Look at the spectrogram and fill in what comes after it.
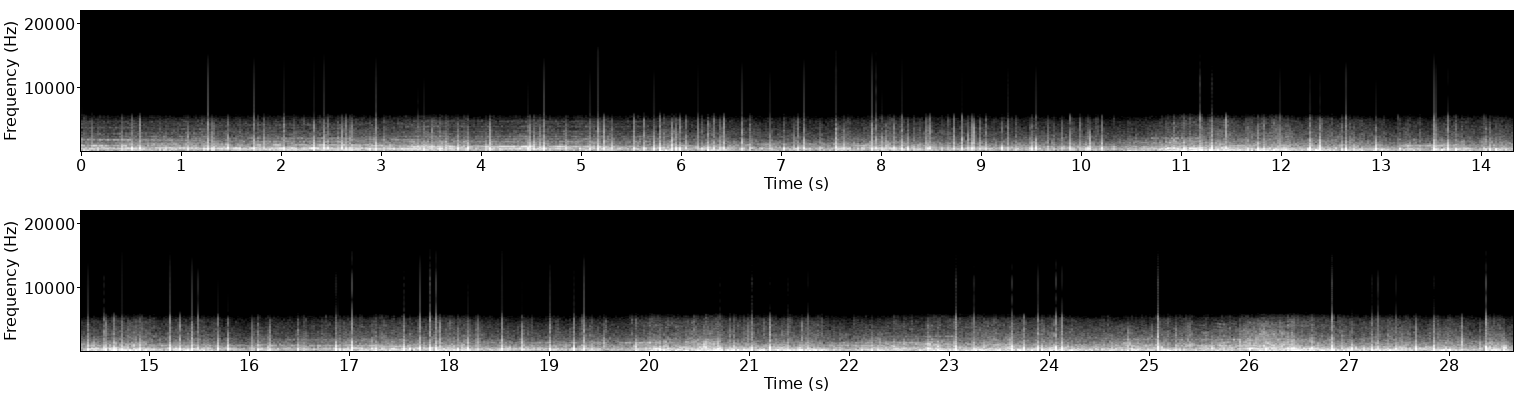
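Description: Aerial fireworks bursting in quick succession, a dense run of sharp pops and crackles over music, with the booms growing fuller and louder about eleven seconds in.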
